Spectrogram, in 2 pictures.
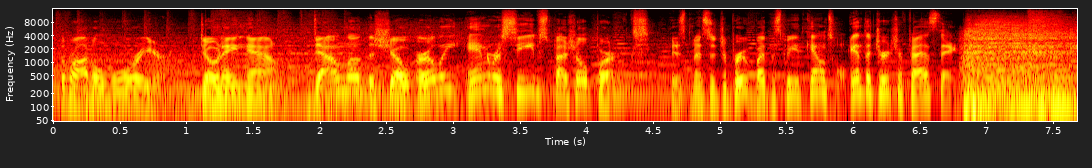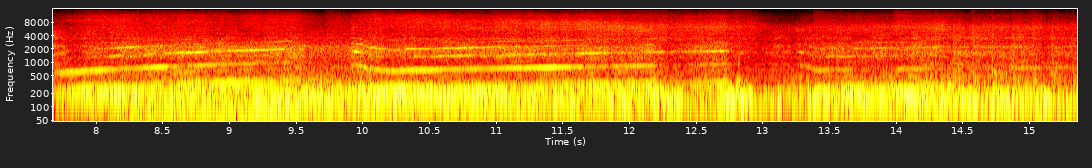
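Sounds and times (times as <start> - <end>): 
speech: 0.0 - 7.6
Volvo 240 supercharger whine climbing in pitch: 6.9 - 15.3
supercharged Volvo 240 car engine revving: 6.9 - 15.3.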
